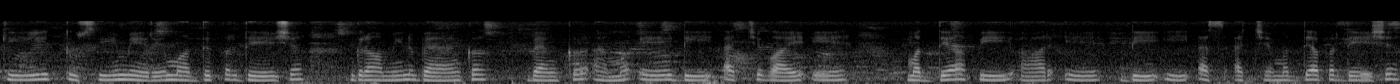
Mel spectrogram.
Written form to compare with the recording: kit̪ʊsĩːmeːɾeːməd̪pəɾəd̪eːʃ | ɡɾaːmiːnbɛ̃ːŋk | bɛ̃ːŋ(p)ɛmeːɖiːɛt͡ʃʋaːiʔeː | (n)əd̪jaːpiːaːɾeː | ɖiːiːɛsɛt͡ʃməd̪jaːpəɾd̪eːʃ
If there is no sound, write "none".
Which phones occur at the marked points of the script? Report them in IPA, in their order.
k, m

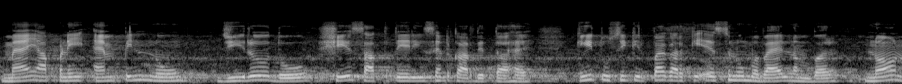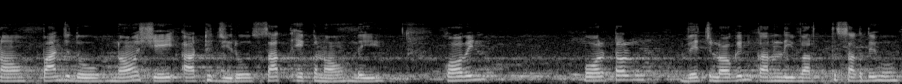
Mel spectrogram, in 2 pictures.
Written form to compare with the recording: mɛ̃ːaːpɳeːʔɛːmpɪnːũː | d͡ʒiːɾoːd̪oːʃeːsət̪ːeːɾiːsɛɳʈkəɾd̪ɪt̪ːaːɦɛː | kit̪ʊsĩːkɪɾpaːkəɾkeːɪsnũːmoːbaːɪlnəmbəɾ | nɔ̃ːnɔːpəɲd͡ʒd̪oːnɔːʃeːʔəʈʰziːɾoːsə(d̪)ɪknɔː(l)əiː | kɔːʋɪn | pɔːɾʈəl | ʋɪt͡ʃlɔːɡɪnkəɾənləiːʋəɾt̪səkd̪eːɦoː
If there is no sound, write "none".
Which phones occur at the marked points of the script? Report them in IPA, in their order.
t̪, l

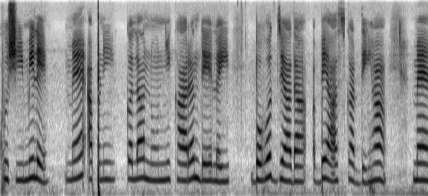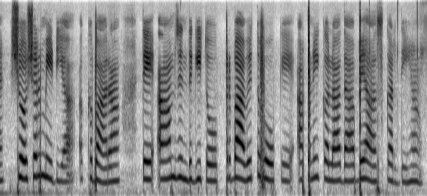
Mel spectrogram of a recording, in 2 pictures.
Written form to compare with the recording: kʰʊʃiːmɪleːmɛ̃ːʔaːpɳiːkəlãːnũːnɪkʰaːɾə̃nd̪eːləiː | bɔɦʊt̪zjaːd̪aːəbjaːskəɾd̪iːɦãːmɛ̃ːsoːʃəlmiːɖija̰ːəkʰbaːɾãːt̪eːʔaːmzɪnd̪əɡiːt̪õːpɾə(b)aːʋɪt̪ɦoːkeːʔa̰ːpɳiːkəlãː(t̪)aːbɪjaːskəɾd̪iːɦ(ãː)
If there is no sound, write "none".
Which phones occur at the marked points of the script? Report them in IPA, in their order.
b, d̪, ãː

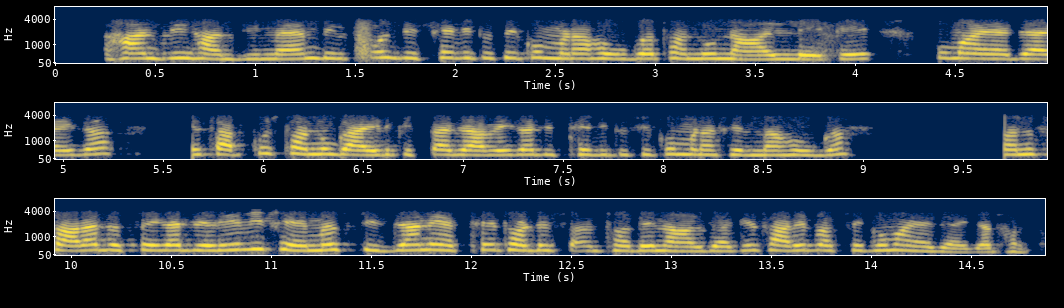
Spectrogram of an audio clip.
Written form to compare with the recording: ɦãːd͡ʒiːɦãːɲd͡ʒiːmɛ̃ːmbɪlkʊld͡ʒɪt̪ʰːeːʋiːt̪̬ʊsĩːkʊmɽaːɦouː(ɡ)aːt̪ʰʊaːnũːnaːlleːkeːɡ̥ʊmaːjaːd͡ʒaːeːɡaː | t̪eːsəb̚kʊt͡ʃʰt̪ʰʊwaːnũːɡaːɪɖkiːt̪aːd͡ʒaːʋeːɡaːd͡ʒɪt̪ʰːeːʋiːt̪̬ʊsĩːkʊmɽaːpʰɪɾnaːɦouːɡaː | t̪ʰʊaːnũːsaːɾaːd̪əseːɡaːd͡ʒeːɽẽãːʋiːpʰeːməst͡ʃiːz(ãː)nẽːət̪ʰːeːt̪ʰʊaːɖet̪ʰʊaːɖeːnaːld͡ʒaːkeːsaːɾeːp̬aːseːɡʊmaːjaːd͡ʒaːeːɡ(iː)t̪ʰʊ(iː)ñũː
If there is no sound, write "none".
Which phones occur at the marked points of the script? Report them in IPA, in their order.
ɡ, ãː, aː, aː

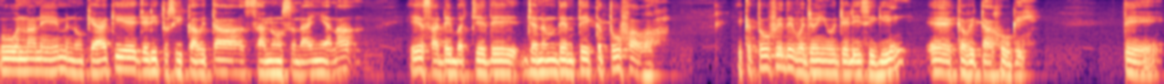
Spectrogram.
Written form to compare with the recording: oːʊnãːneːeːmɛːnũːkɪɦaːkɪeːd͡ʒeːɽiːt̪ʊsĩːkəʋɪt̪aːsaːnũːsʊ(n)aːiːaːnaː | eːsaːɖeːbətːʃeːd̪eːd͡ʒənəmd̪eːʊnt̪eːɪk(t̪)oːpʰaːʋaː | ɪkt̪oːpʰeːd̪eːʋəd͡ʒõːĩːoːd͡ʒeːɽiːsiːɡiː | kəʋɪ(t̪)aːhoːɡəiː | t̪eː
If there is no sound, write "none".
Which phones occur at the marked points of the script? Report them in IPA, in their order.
n, t̪, t̪

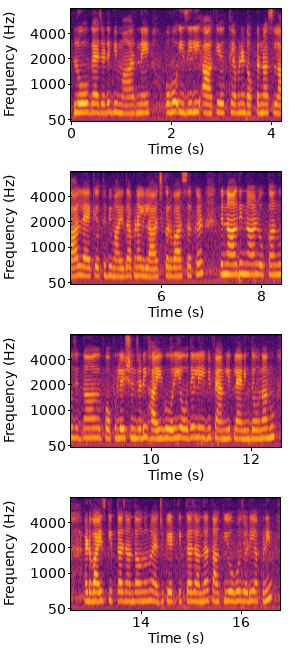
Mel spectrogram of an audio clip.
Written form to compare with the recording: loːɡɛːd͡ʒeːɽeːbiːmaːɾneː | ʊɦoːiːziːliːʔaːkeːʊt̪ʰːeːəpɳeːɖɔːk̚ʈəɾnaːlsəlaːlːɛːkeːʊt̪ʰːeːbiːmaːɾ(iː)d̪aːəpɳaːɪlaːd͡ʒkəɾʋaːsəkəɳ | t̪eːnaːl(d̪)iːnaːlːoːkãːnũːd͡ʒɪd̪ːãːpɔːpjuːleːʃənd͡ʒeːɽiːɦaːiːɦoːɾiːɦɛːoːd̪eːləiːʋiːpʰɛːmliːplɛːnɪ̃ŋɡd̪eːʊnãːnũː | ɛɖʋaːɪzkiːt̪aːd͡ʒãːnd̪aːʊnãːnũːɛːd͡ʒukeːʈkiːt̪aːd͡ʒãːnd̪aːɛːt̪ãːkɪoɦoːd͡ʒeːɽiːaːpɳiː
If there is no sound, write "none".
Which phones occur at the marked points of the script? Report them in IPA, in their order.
iː, d̪

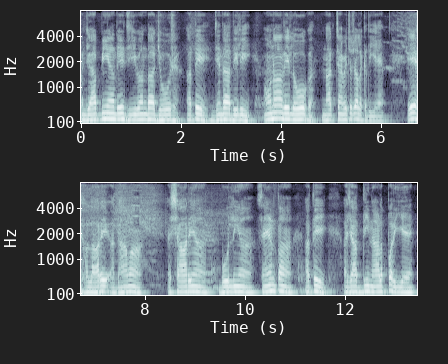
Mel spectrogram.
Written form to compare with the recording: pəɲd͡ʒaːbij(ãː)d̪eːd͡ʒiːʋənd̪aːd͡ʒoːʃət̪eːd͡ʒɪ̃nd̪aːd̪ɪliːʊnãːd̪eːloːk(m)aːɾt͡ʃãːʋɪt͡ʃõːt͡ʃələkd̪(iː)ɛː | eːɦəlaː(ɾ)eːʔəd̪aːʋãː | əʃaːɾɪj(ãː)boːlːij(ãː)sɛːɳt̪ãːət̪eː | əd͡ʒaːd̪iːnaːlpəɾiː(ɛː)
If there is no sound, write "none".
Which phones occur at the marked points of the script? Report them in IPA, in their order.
ãː, n, iː, ɾ, ãː, ãː, ɛː

